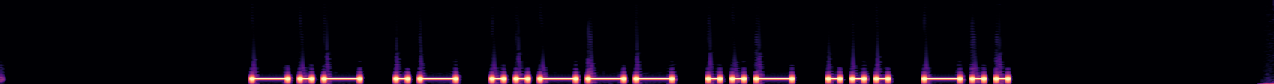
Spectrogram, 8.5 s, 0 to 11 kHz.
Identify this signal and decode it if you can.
Morse code, heard as a keyed tone, about 17 wpm, 700 Hz. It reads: KA2USD
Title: Speed Racing - USA 2x3 Call Signs 15wpm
